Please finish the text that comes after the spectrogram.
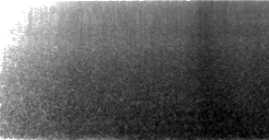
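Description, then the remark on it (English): Atlantic Ocean waves wash onto a shore at San Luis, Senegal, a broad roar of surf that builds steadily from quiet to a full, hissing crash over a few seconds, with no voices. “At the edge of the Atlantic Ocean, the city of San Luis, Senegal, is sandwiched between the river and the sea.”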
